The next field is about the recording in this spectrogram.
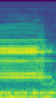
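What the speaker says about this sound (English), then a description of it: "That's definitely the buzzer, whoever the buzzer is." A quiz buzzer during a RuneScape live stream quiz gives one short, steady, harsh electronic tone lasting under a second, loud and alone.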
